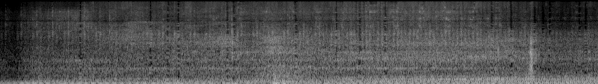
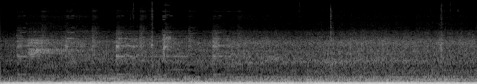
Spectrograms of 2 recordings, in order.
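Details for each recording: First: Peugeot 206 about five minutes after adding High-Gear remetallizing oil additive: low, steady even idle with no knocks or misses, tach dropping to 500 rpm from 900 before; some background clatter. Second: Peugeot 306, engine cold before High-Gear remetallizing oil additive: steady low drone with no dips at a fast idle, stated as over 1,000 rpm instead of a normal 900 rpm, abnormal.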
